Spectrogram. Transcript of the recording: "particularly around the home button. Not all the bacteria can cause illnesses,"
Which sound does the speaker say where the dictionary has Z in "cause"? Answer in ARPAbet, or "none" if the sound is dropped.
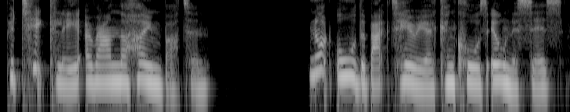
Z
